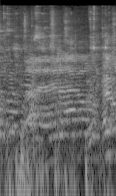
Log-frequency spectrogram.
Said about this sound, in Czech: tady jezdí prostě ještě pořád na koních s koňským povozem. Jo, tady jezdí s koňským povozem, jsem teďka na Kubě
